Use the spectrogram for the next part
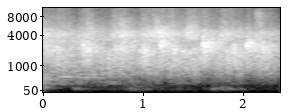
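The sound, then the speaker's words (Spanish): An audience applauding the Lord together during a church service, a dense, steady wash of many hands clapping that holds at an even, fairly loud level from start to finish with no voices standing out. “Si me van el aplauso de ese Señor esta noche.”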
